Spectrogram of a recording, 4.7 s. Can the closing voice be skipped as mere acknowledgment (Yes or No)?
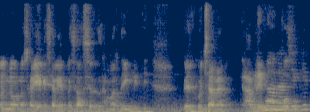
No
